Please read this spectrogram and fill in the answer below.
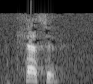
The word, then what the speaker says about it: chesed: Well, first of all, what we have to understand is the word that's translated loving kindness is from the Hebrew word chesed. It's a hard C-H-E-S-E-D, and it means faithful love.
